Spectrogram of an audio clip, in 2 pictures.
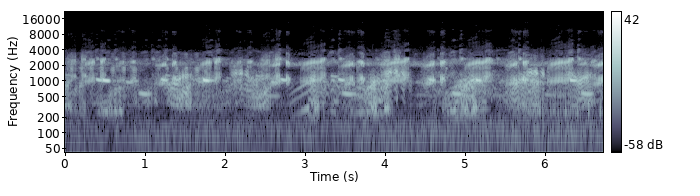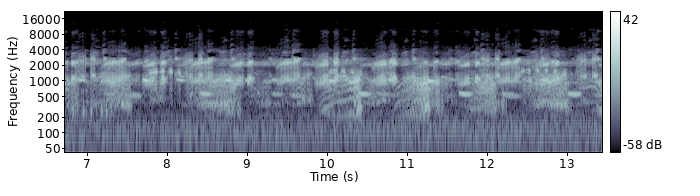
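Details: Frog chorus with many overlapping croaks and rattling pulses, dense and continuous, with short whistled notes mixed in, steady with no pause.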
